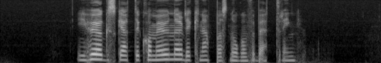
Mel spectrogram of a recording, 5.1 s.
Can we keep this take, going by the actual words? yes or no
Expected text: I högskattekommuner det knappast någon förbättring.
yes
